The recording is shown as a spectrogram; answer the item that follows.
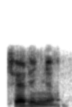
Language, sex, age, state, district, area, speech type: Tamil, male, 60+, Tamil Nadu, Tiruppur, rural, conversation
